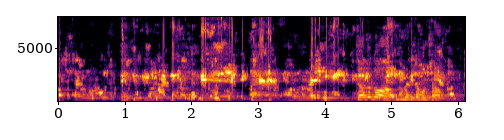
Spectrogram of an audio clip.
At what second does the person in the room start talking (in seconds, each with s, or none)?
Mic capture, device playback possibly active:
4.5 s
